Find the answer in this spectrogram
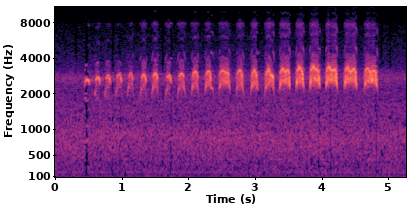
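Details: Osprey at the nest with the young siblings after dangerous winds; rapid run of about twenty short whistled chirps, four a second, growing louder and slightly rising in pitch through the run before stopping abruptly.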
